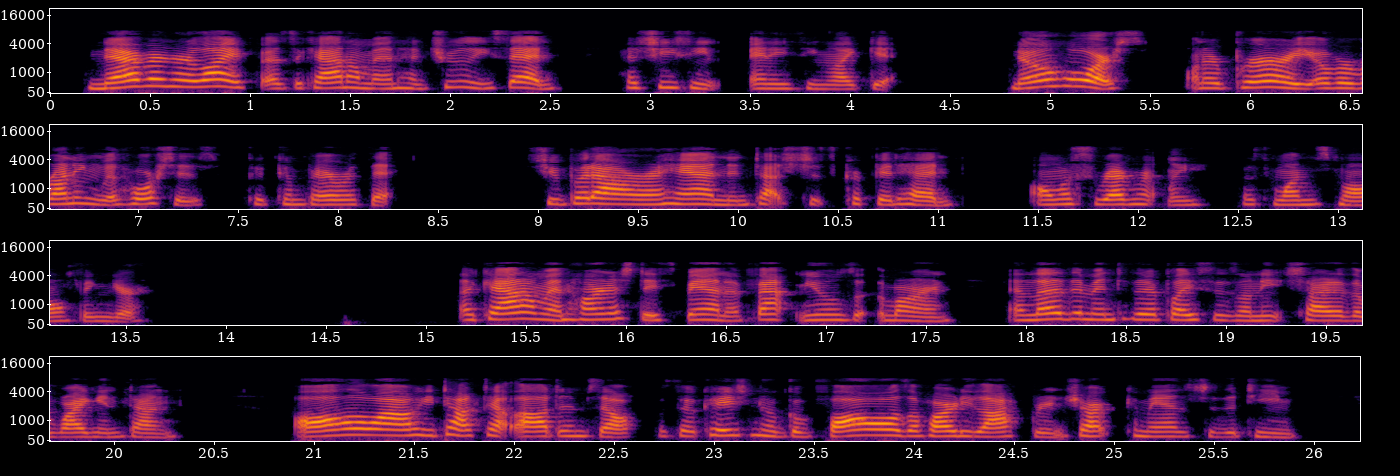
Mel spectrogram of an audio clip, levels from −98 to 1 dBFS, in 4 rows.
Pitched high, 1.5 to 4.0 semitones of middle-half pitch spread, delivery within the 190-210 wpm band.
Yes: high, 235 Hz; average, 3.2 semitones; average, 200 wpm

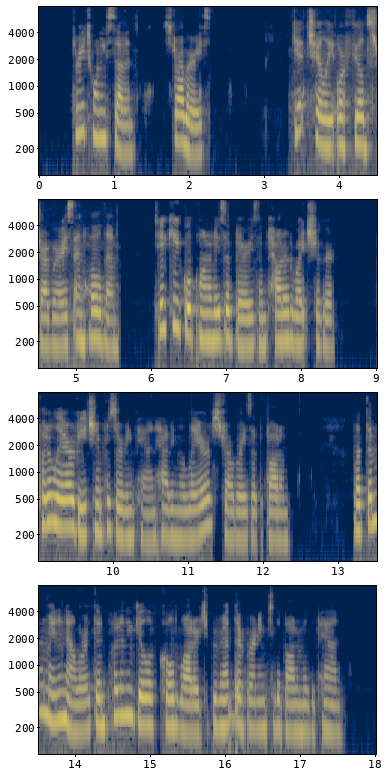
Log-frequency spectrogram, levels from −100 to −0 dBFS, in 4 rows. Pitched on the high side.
Yes: high, 205 Hz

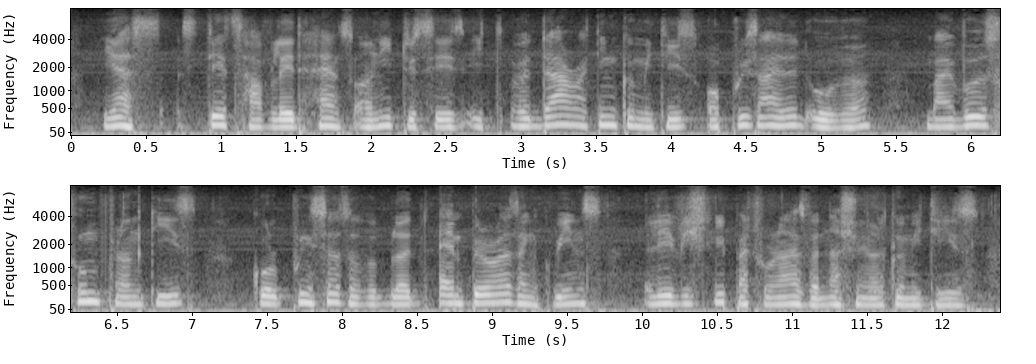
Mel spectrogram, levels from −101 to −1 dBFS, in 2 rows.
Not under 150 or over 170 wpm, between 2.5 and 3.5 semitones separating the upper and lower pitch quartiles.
Yes: average, 160 wpm; average, 2.8 semitones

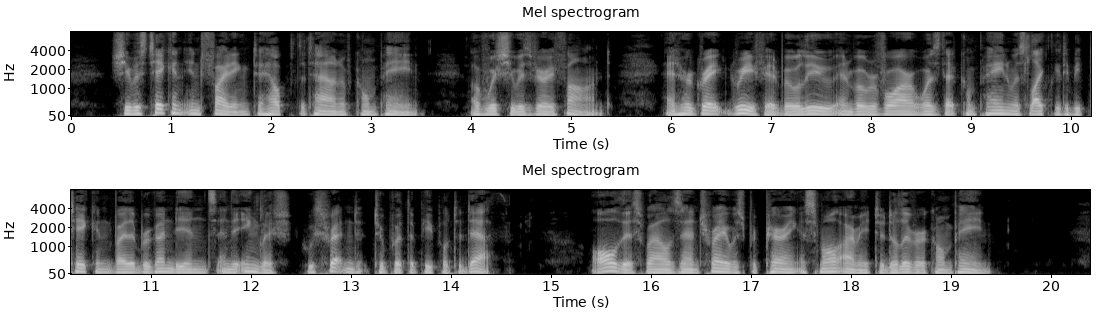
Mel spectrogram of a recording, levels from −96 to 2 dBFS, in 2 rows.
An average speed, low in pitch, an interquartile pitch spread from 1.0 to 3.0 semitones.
Yes: average, 170 wpm; low, 100 Hz; narrow, 2.4 semitones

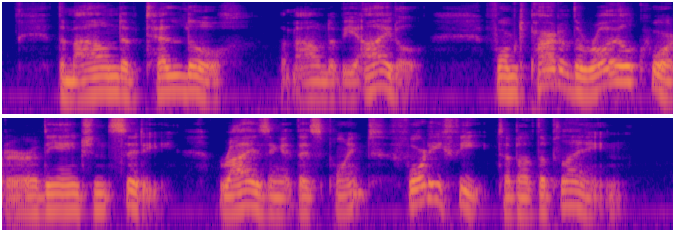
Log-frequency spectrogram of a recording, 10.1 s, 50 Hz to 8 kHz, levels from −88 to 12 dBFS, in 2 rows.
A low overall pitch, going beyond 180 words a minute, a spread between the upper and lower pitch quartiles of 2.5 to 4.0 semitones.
No: low, 130 Hz; average, 175 wpm; average, 3.4 semitones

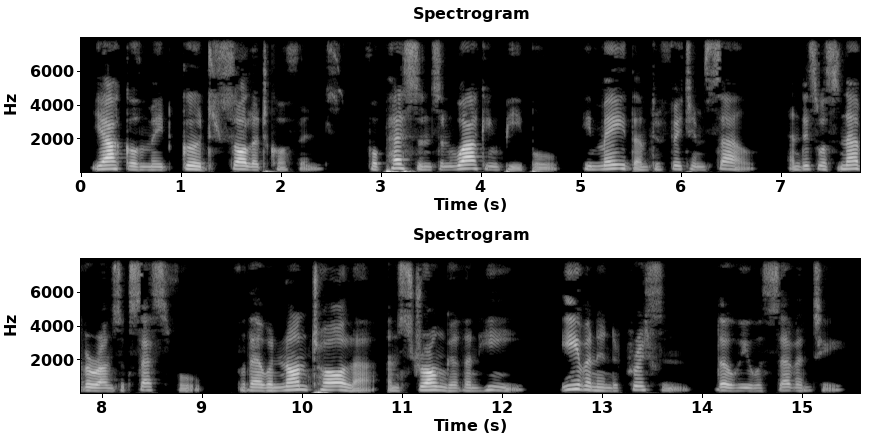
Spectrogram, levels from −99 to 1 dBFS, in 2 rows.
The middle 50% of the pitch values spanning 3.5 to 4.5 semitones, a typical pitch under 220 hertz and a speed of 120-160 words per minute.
Yes: average, 3.9 semitones; high, 190 Hz; average, 145 wpm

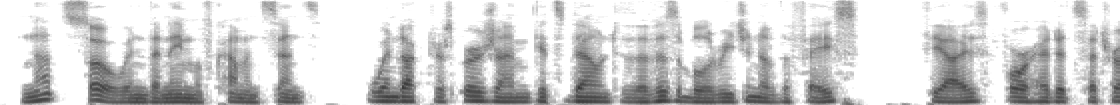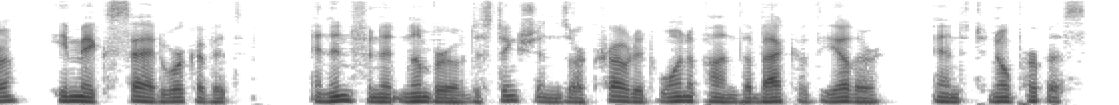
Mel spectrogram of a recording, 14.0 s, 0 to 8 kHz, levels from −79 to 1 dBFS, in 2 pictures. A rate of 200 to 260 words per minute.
Yes: fast, 205 wpm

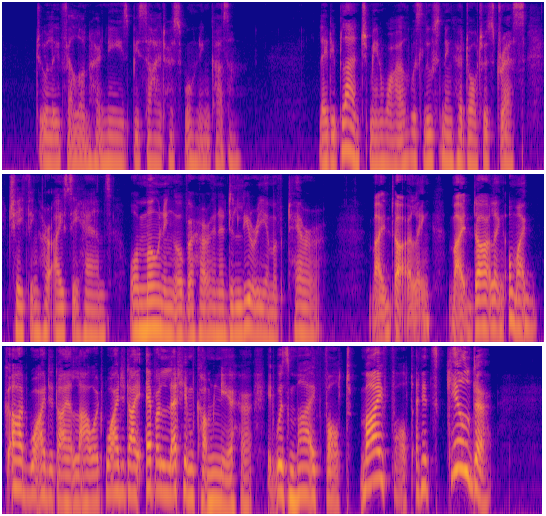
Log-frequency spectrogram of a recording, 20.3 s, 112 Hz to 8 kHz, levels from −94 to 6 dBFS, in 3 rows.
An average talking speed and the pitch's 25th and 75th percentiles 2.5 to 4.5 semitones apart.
No: average, 180 wpm; average, 5.1 semitones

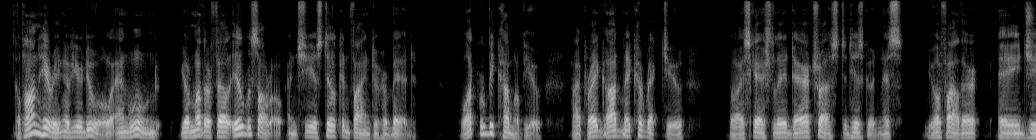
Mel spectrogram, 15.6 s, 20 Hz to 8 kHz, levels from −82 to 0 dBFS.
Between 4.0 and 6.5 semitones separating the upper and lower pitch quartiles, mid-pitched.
No: average, 5.1 semitones; low, 100 Hz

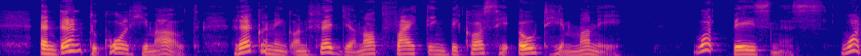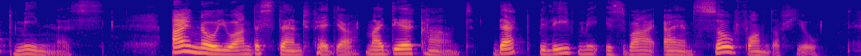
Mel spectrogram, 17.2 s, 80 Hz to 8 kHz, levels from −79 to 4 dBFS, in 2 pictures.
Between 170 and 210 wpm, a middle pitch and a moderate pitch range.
No: slow, 135 wpm; medium, 170 Hz; average, 4.1 semitones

